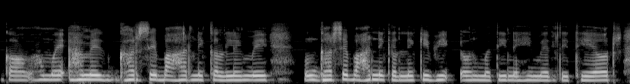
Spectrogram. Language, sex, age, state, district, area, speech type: Hindi, female, 18-30, Uttar Pradesh, Jaunpur, urban, spontaneous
